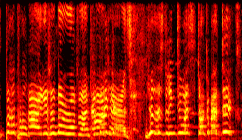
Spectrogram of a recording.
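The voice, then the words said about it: Kermit the Frog character voice. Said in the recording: “That was Kermit, by the way... that was my Kermit impression”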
